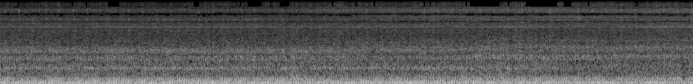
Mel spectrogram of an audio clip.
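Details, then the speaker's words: AMC Eagle carbureted engine after air-fuel mixture screws turned out half a turn each: steady even low idle with no misses or stumbles, purring smoothly; idle may be lowered slightly more. "that is purring. So I could probably come out maybe just a tad more on that, and I bet I can get that idle down just a little bit. Man, that sounds good."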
